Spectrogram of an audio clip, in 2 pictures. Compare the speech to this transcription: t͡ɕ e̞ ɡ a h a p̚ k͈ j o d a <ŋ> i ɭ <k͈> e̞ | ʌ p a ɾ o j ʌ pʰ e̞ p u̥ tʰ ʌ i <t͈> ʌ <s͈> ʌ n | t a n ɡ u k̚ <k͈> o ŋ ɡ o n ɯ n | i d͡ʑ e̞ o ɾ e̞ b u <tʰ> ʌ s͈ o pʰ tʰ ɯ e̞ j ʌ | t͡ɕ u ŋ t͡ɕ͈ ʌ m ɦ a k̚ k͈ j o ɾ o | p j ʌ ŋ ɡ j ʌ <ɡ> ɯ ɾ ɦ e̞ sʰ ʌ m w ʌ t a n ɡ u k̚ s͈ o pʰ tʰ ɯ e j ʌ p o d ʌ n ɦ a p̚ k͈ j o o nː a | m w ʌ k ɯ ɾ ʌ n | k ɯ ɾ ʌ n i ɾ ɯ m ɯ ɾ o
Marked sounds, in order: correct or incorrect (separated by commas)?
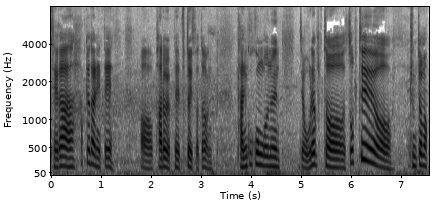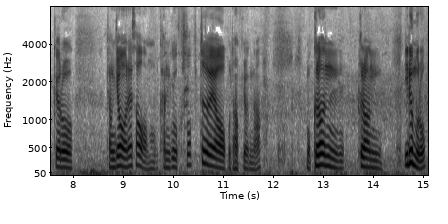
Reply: incorrect, incorrect, incorrect, incorrect, correct, correct, incorrect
